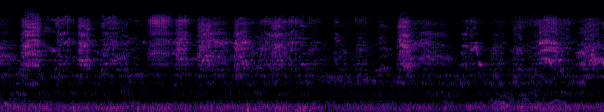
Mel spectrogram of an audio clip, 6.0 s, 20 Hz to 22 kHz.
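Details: Several Monk Parakeets, also called Quaker Parrots, recorded with a Panasonic HC-WXF990 camcorder, giving a busy stream of short, shrill, scratchy squawks that overlap continuously, with low rumbling background noise.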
